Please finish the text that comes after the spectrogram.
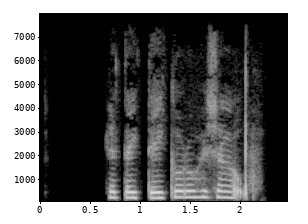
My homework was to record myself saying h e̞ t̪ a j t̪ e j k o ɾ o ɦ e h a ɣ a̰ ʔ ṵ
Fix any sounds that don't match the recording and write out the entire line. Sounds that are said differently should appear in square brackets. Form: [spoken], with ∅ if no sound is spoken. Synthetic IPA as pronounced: h e̞ t̪ a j t̪ e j k o ɾ o ɦ e [ʃ] a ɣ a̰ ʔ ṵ

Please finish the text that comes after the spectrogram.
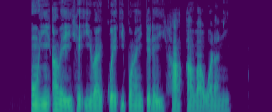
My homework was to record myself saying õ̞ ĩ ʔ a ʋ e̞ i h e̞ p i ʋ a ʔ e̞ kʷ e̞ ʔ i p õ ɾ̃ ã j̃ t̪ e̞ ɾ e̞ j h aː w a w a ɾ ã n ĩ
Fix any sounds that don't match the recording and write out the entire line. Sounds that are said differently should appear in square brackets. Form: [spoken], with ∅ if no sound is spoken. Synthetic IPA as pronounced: õ̞ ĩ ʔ a ʋ e̞ i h e̞ [ʔ] i ʋ a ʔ e̞ kʷ e̞ ʔ i p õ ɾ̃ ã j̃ t̪ e̞ ɾ e̞ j h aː [ʋ] a w a ɾ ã n ĩ

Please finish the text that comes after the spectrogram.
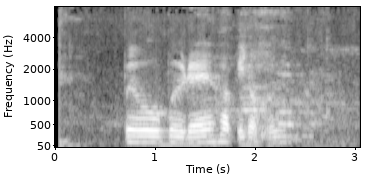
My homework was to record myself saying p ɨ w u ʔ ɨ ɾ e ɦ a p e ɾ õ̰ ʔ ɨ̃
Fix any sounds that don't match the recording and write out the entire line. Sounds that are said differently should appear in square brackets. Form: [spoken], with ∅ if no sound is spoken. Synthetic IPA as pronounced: p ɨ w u [p] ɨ ɾ e ɦ a p [i] ɾ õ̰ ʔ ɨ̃

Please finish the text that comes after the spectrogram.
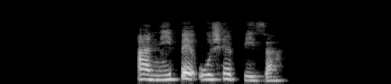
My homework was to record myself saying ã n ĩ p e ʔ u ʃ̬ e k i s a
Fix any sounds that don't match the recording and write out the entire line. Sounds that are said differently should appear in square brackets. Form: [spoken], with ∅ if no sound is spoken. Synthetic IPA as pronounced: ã n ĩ p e ʔ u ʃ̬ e [p] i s a

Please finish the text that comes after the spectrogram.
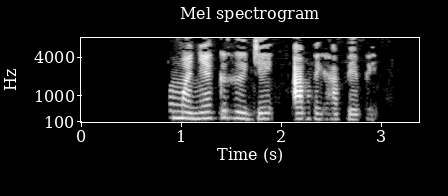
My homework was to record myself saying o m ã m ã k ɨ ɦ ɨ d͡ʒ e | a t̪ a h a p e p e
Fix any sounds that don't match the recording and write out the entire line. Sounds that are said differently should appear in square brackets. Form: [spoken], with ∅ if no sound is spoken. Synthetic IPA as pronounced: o m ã [ɲ] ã k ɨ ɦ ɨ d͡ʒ e | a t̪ [e] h a p e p e

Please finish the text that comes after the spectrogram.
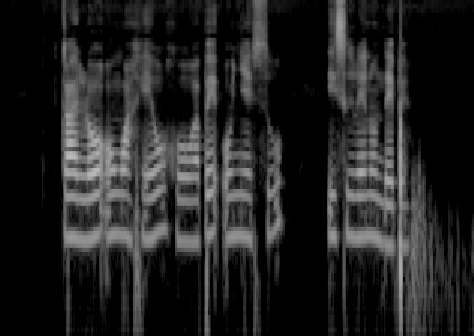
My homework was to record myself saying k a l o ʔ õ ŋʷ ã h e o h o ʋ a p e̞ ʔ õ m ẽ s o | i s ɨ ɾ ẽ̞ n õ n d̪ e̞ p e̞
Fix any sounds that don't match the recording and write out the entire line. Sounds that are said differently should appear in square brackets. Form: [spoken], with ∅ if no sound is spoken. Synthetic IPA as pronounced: k a l o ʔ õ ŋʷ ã h e o h o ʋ a p e̞ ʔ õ [ɲ] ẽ s [u] | i s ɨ ɾ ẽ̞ n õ n d̪ e̞ p e̞

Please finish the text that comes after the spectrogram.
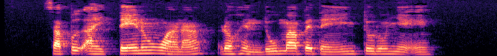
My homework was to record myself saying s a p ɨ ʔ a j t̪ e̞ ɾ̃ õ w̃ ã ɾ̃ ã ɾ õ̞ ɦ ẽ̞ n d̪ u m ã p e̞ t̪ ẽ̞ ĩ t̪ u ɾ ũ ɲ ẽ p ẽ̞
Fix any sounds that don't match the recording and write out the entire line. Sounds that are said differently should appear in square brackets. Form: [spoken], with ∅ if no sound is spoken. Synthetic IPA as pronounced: s a p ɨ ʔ a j t̪ e̞ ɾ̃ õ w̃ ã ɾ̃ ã ɾ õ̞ ɦ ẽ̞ n d̪ u m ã p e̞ t̪ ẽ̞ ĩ t̪ u ɾ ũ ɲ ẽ [ʔ] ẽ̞

